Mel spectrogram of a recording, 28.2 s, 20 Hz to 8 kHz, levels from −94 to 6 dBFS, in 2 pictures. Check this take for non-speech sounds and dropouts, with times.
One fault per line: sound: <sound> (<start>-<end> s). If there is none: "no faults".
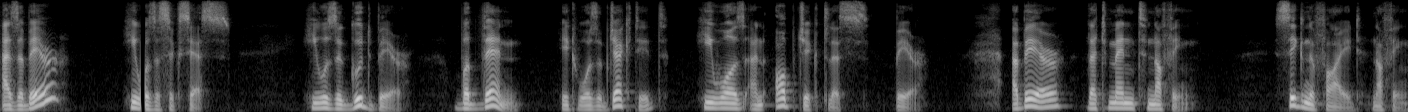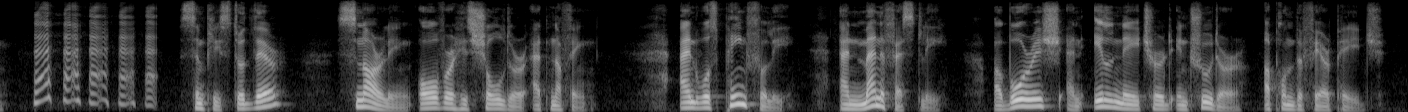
sound: dropout (1.4-1.5 s)
sound: laugh (14.4-15.7 s)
